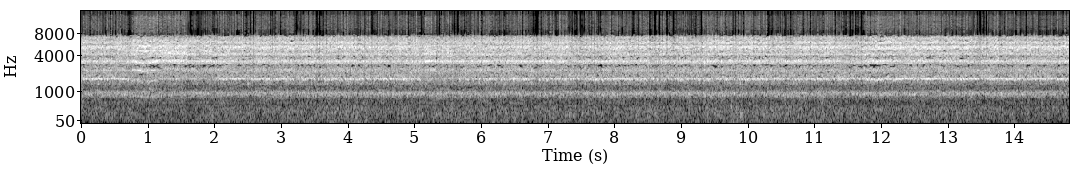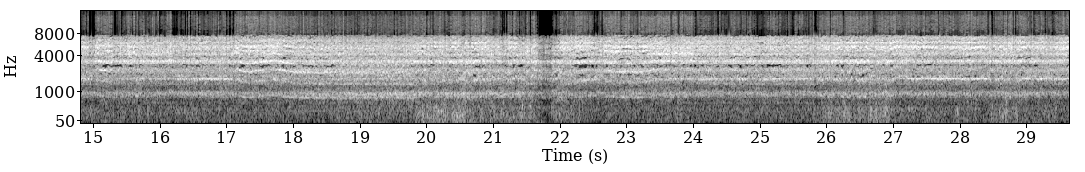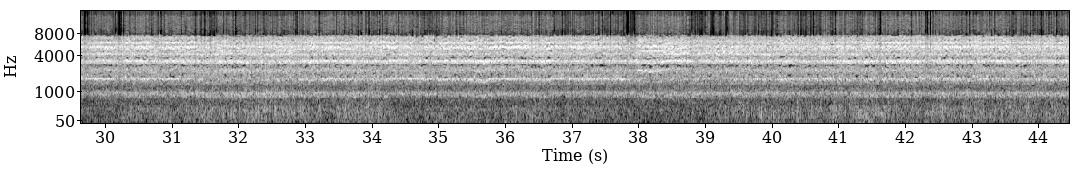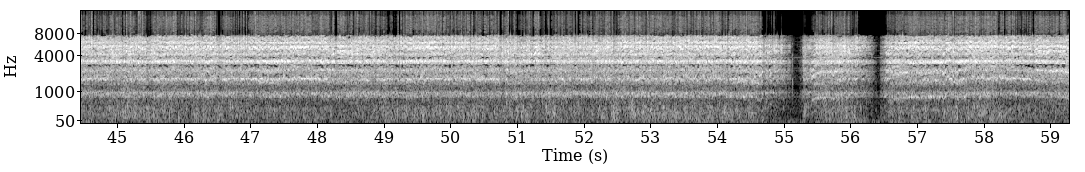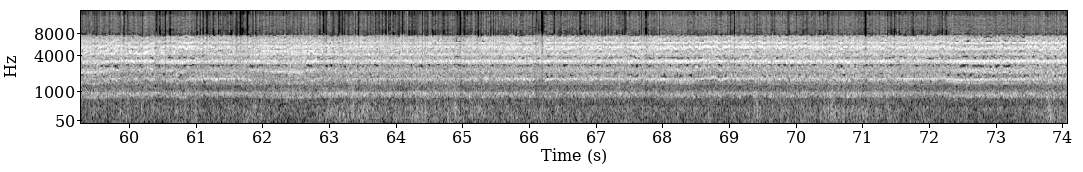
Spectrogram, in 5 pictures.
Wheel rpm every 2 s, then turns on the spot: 230, 230, 230, 230, 230, 230, 230, 230, 230, 210, 200, 190, 230, 230, 230, 230, 220, 230, 230, 230, 230, 230, 230, 230, 220, 230, 230, 140, 150, 220, 230, 220, 230, 240, 230, 230, 220.
none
